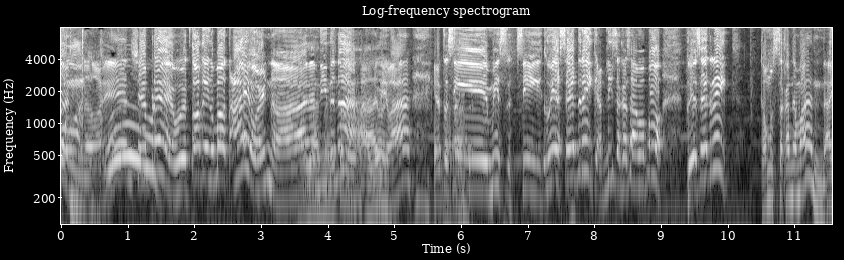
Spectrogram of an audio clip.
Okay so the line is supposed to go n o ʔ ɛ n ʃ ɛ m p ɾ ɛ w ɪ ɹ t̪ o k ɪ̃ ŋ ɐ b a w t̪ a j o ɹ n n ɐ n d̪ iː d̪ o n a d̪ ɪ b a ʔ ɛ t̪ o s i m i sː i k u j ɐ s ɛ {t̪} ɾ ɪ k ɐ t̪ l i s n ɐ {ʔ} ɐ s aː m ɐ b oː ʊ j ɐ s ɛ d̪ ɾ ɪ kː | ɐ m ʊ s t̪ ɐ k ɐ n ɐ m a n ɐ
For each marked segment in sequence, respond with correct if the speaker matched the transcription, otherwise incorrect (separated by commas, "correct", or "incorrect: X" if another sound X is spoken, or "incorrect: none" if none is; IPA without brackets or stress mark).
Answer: incorrect: d̪, incorrect: k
